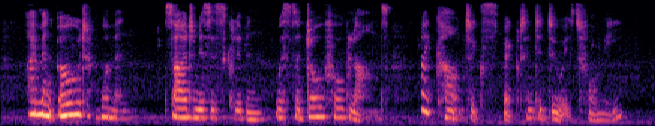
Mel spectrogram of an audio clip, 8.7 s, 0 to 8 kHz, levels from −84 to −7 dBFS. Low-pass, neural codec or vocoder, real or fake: 7.2 kHz; none; real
